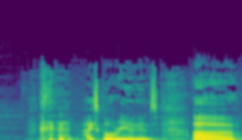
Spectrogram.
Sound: laughs

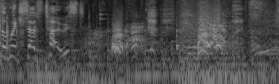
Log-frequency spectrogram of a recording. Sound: snarling

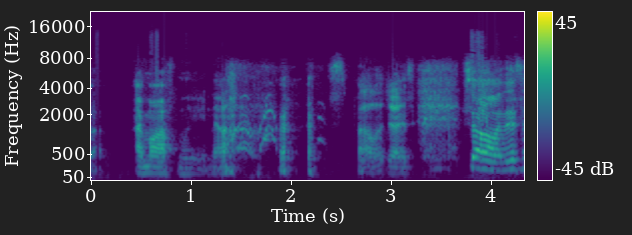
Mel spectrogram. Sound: laughs

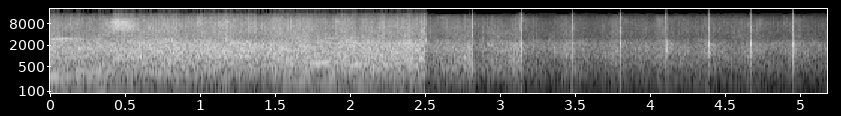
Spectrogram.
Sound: audience applauds

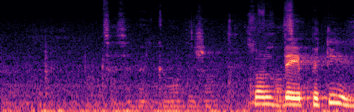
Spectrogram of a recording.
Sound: speaking french

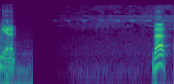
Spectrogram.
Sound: jungle ambiance

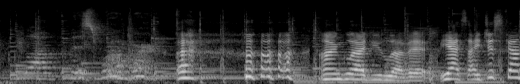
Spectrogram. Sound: laughs

